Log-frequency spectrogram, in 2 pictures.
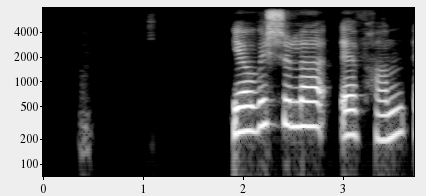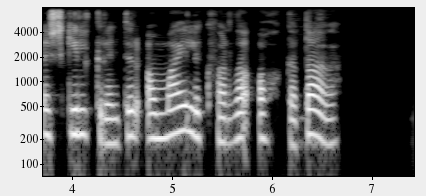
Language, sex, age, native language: Icelandic, female, 30-39, Icelandic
